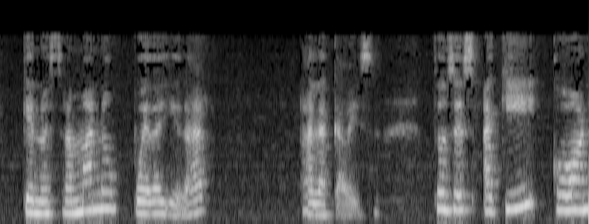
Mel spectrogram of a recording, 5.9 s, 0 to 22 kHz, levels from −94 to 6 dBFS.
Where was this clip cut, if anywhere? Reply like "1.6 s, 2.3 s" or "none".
none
